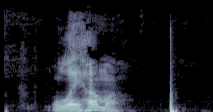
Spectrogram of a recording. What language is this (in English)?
Bashkir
